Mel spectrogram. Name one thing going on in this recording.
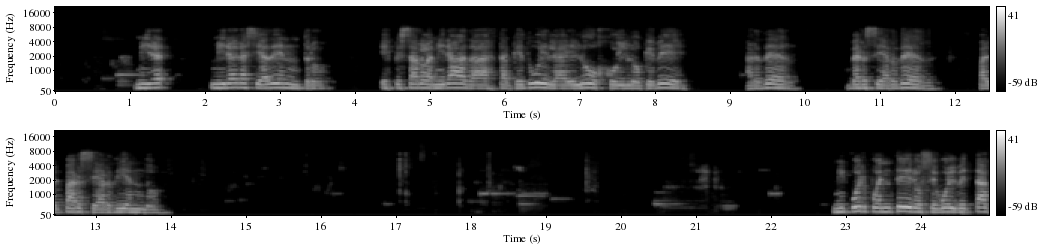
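A woman reads aloud calmly over an online call.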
